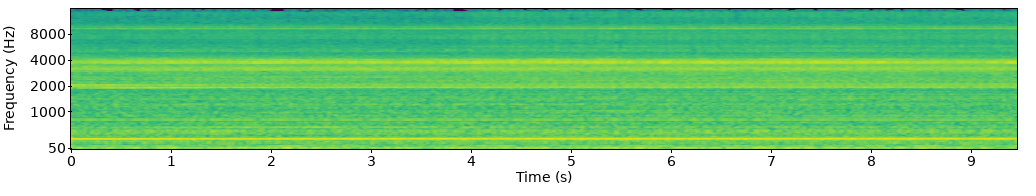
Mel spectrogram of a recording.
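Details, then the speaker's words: Fujitsu M2294NU 14-inch Winchester hard disk from a Paintbox at speed, suspected bad bearing: loud steady hum with constant whine, no screech or scraping; sounds fine, ready light on. "Well, I hope you can hear me. It is fairly loud, but I'd say that sounds fine to me."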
